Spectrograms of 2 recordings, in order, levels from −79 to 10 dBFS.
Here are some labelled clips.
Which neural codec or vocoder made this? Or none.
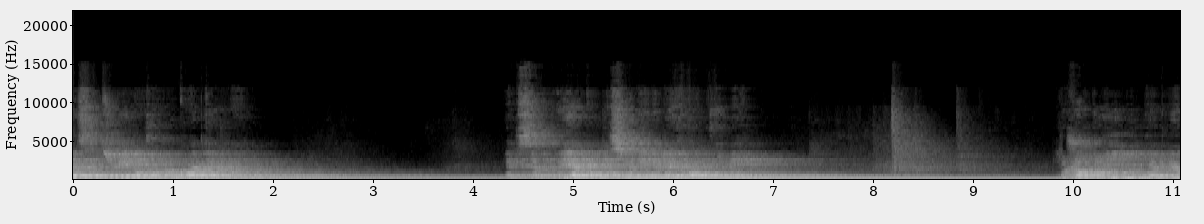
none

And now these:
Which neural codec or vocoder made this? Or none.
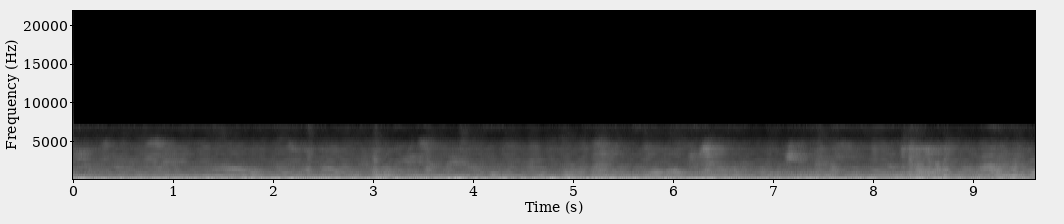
vocoder, Vocos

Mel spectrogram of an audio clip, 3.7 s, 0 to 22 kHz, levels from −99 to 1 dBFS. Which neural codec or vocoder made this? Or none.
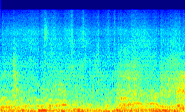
codec, SNAC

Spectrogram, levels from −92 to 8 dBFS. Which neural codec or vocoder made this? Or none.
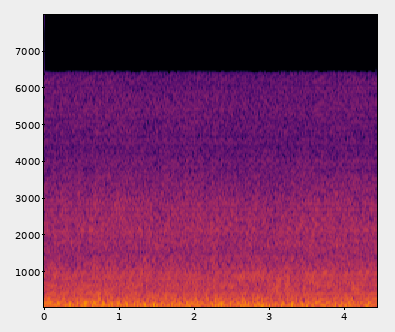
codec, ZipCodec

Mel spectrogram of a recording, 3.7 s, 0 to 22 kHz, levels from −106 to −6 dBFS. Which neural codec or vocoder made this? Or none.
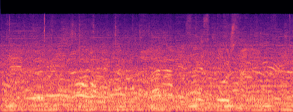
none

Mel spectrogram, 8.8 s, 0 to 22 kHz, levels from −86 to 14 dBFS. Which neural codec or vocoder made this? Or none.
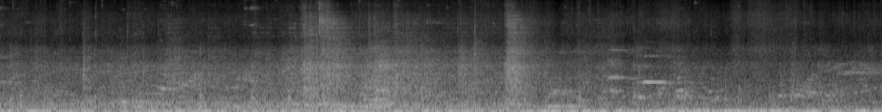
none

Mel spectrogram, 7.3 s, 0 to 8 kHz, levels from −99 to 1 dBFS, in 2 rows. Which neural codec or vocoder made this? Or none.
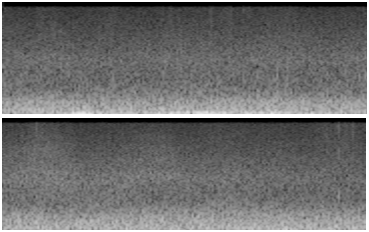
none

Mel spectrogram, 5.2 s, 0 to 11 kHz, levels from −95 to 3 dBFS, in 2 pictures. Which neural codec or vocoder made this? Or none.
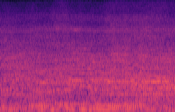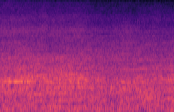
codec, SNAC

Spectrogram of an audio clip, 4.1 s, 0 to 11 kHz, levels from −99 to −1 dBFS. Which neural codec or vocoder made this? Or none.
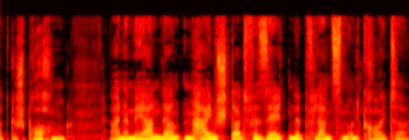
none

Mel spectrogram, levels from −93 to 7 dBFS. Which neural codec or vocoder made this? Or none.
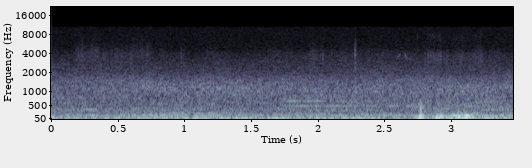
none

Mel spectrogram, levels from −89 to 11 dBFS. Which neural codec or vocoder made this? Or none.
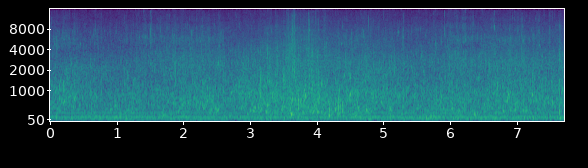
vocoder, BigVGAN v2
